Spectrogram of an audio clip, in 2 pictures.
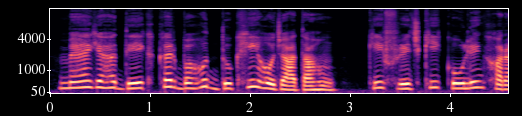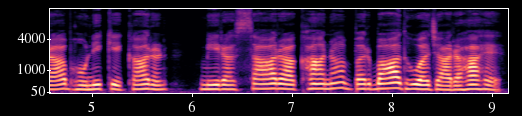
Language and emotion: Hindi, sad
